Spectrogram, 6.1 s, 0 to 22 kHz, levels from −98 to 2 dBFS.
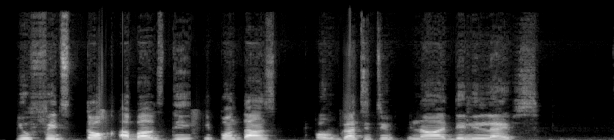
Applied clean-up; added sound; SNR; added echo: neural mask model DeepFilterNet 3.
